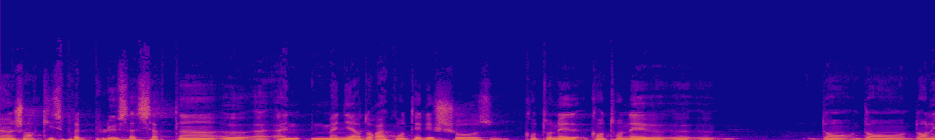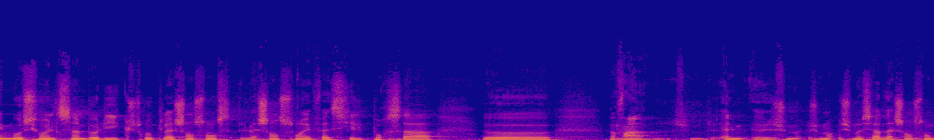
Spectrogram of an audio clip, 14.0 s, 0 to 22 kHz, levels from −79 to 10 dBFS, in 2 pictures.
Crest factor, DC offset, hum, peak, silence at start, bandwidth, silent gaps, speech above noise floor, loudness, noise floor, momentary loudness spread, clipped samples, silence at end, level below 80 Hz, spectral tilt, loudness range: 16 dB; under 0.1%; none; -10 dBFS; 0 s; 12.5 kHz; none; 31 dB; -25 LUFS; -56 dBFS; 11 LU; under 0.1%; 0 s; -42 dBFS; -6 dB/octave; 4 LU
